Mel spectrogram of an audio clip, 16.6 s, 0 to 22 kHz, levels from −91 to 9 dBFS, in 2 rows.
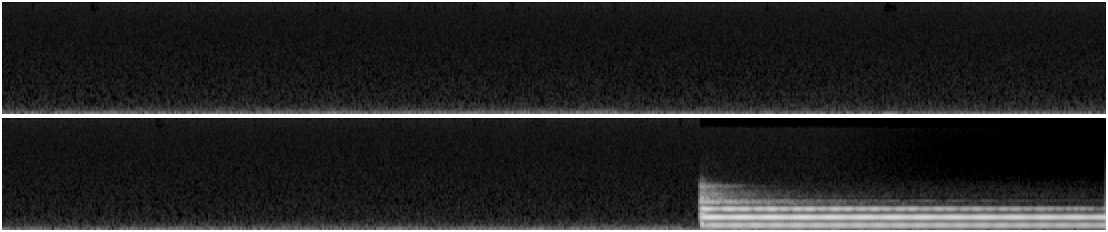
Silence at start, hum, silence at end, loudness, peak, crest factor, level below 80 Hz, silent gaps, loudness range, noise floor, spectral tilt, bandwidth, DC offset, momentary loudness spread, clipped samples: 13.5 s; none; 0 s; -13 LUFS; -2 dBFS; 18 dB; -56 dBFS; none; 6 LU; -59 dBFS; -11.5 dB/octave; 2.4 kHz; 0.1%; 5 LU; under 0.1%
